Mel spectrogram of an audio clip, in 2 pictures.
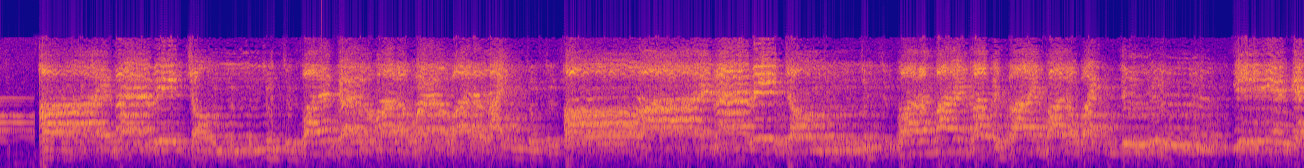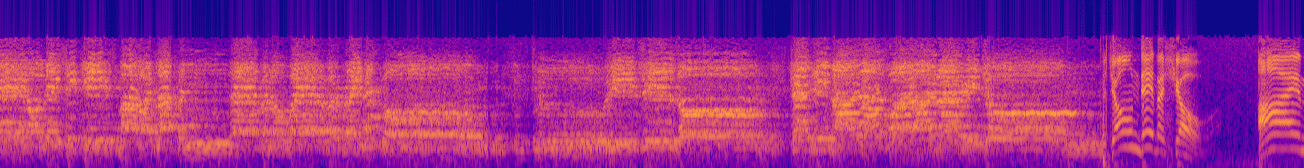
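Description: A choir singing a television show's opening theme song.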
